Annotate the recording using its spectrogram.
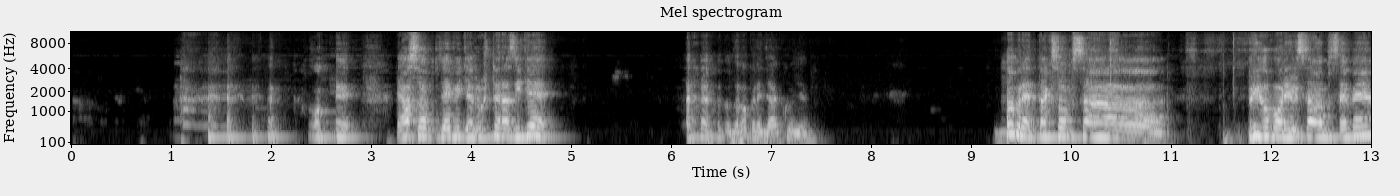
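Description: An older man talks on a phone with animation, close to a microphone.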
